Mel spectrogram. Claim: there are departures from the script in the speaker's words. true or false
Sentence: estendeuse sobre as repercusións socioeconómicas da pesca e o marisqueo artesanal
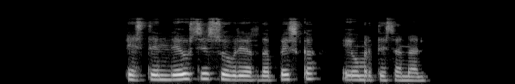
true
